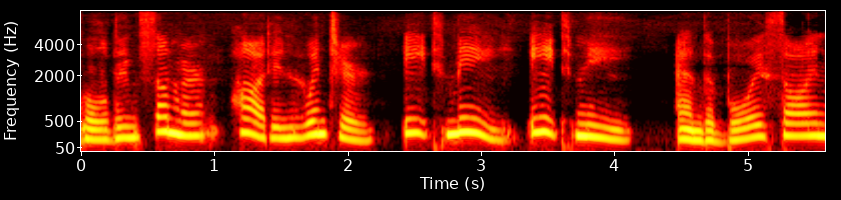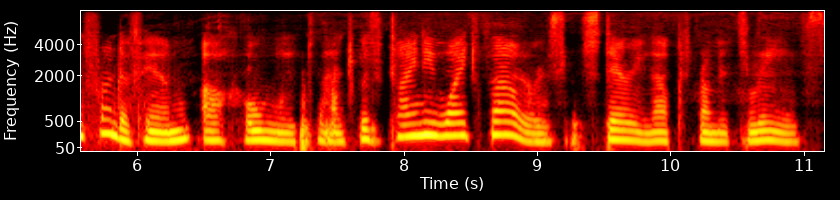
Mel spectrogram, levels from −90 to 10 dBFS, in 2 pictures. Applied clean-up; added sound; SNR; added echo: neural mask model Resemble Enhance denoiser.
